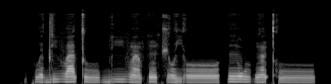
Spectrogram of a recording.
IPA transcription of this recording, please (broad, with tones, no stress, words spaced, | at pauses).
kʷɛ˨di˦βa˦tuː˨ biː˦βã˨pũ˦ t͡ʃo˦joː˦ | ĩ˦wu˨ɡã˦ kʼuː˨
